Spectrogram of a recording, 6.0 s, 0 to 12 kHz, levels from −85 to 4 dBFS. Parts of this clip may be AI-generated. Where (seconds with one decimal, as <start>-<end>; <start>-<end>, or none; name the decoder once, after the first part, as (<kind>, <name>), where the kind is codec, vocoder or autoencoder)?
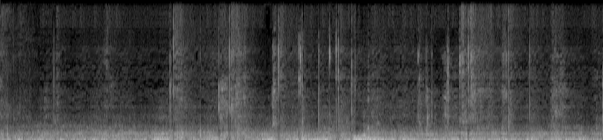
0.0-6.0 (codec, HILCodec)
